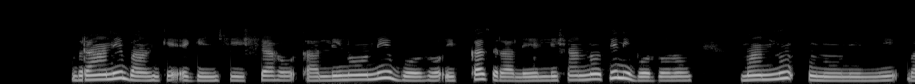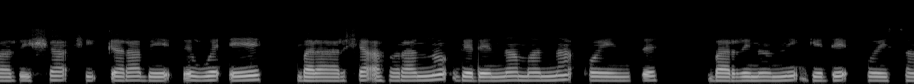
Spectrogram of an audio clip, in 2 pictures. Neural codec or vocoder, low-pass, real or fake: none; 5.4 kHz; real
